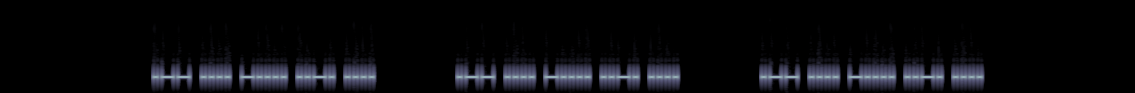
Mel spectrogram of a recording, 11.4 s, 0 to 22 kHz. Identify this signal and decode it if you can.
Morse code, heard as a keyed tone, about 30 wpm, 700 Hz. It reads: WH6FH WH6FH WH6FH
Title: USA Call Signs - 5 Characters - Repeated 3x - 30wpm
